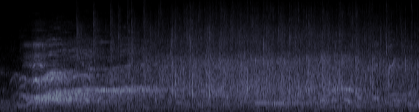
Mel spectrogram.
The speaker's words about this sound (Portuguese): O pessoal da escola podia começar pelo menos o aplauso, né?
